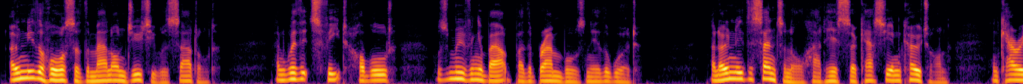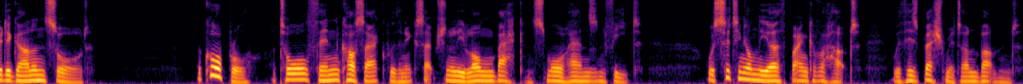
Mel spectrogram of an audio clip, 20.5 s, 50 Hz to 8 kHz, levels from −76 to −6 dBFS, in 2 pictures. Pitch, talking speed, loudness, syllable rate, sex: 130 Hz, 200 wpm, -19 LUFS, 5.7 syllables/s, male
